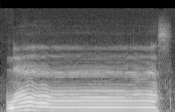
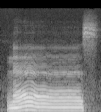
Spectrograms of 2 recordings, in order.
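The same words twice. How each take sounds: First: The vowel is held for three beats. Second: The vowel is held for one beat. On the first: "boleh tiga alif" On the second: "boleh dibaca panjang satu alif"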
